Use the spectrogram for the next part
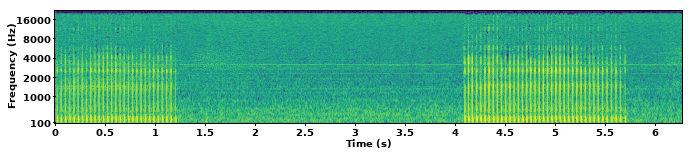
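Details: Sleeping Chow Chow dog: two long rattling snores, each a rapid fluttering vibration lasting over a second, separated by quiet pauses; steady dog snoring.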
